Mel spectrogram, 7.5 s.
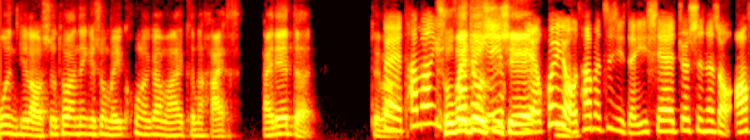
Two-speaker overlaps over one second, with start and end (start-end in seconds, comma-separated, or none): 3.8-5.8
